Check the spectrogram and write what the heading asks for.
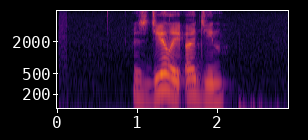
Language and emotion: Russian, neutral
